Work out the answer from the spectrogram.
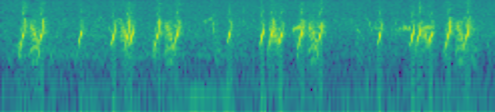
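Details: Common quail call used for hunting: quick, liquid clipped notes in bunches of two or three, repeating about once a second; no other sounds stand out.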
